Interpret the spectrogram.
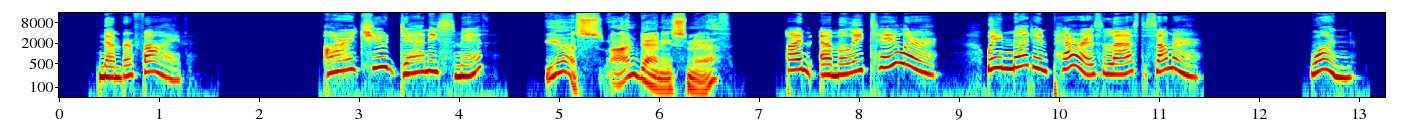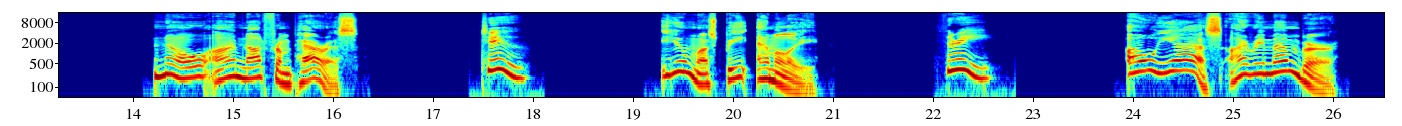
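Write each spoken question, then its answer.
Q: I'm Emily Taylor. We met in Paris last summer.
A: 3: Oh, yes, I remember.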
